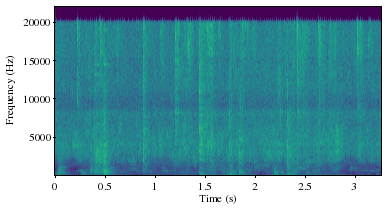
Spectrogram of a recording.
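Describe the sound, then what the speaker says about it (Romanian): Homemade fluffy slime being stirred, soft wet squelching and sticky clicks in an uneven rhythm, close up, with a voice talking over it. "Se amestecă."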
